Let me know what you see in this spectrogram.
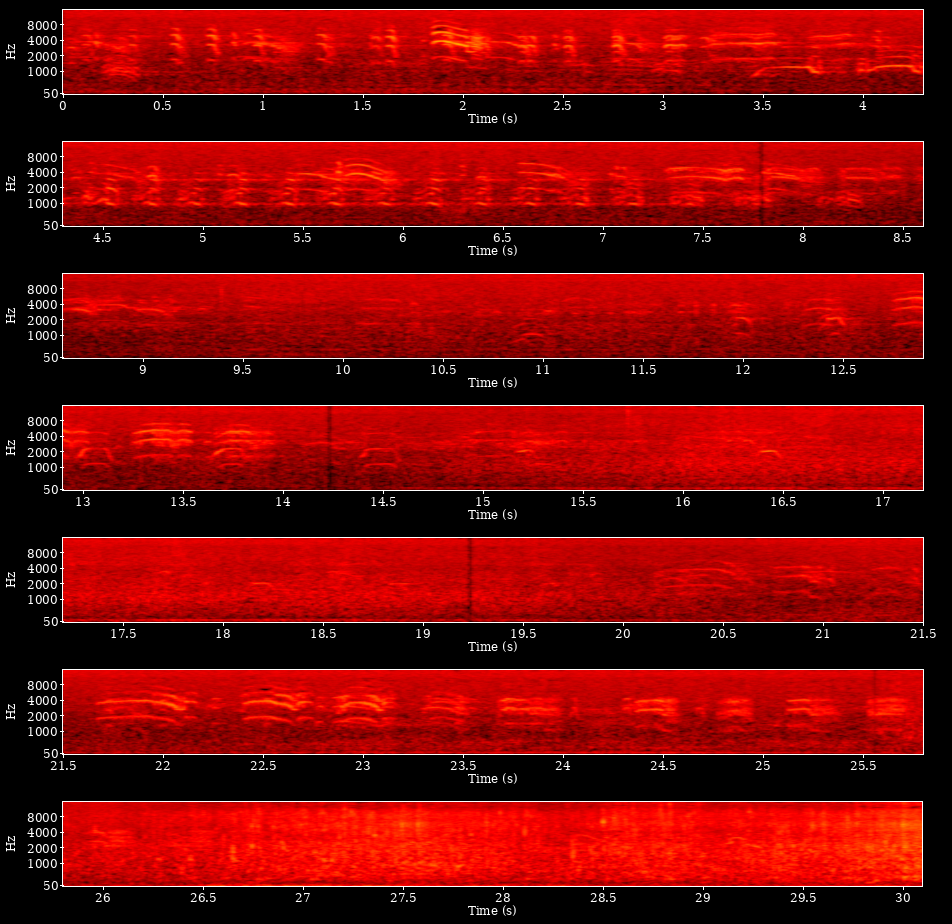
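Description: Birds calling: a rapid run of repeated honking calls for several seconds, then scattered chirps over a low steady hum. A louder rushing noise comes in near the end.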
